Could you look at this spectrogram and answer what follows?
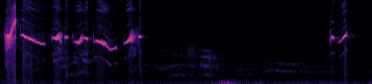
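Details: Cream-vented bulbul singing gacor with ngeriwik variations: a sharp chip leads into a rapid chain of slurred, wavering whistles over about three seconds, then silence and a brief two-note phrase.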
